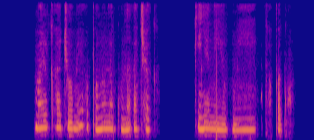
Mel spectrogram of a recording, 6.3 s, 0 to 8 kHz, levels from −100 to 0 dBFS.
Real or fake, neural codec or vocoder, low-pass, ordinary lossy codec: real; none; 7.2 kHz; AAC, 32 kbps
